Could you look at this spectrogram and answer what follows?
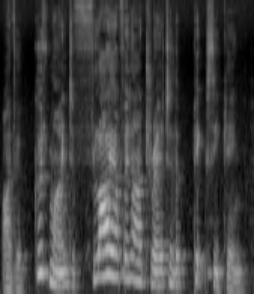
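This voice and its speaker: A woman voicing a small, bold male pixie who talks fiercely and loudly in a storybook reading. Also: mid-range voice, very animated, normal speed, voice pushed up, natural voice. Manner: fiery, indignant, boastful.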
